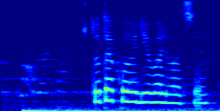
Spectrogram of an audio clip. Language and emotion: Russian, neutral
